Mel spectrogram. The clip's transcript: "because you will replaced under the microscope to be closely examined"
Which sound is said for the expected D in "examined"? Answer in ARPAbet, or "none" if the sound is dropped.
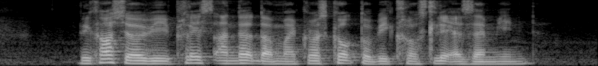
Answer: none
